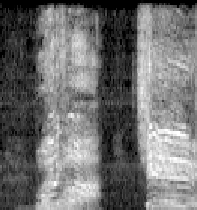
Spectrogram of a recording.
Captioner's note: cheers in Ukrainian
